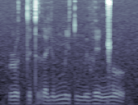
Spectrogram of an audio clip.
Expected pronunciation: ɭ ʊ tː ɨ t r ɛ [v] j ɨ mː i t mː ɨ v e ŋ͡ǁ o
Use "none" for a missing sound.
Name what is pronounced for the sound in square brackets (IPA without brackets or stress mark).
none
